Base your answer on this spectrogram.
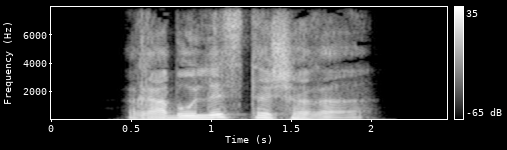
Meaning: inflection of rabulistisch: 1. strong/mixed nominative/accusative feminine singular comparative degree 2. strong nominative/accusative plural comparative degree
- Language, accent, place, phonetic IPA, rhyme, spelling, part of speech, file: German, Germany, Berlin, [ʁabuˈlɪstɪʃəʁə], -ɪstɪʃəʁə, rabulistischere, adjective, De-rabulistischere.ogg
